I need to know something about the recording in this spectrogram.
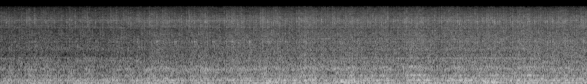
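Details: PAZ-672 bus engine after valve adjustment, with valve covers fitted: steady even idle with low rumble, previous knock gone, no knock standing out; valvetrain quiet, engine healthy.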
